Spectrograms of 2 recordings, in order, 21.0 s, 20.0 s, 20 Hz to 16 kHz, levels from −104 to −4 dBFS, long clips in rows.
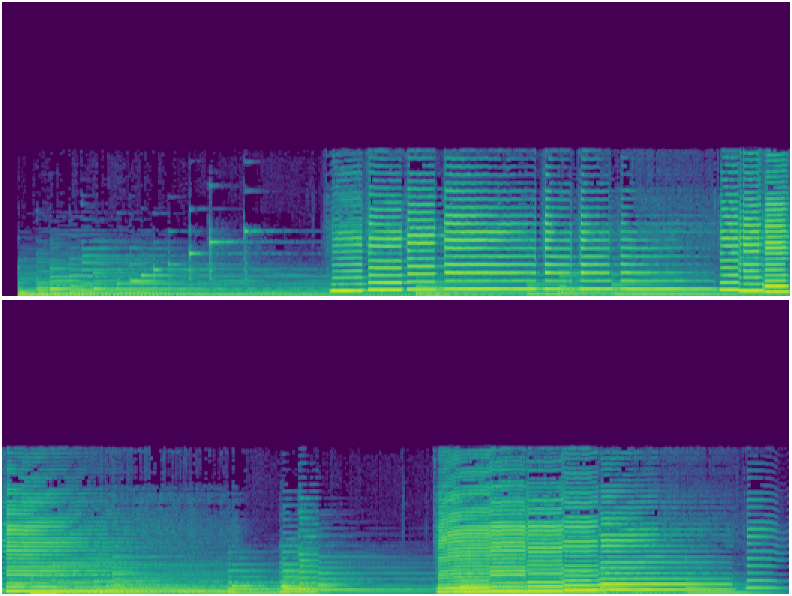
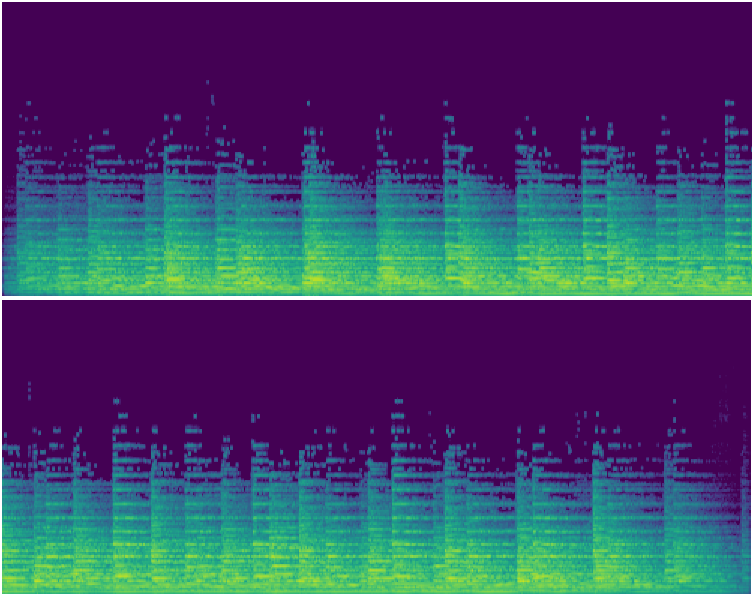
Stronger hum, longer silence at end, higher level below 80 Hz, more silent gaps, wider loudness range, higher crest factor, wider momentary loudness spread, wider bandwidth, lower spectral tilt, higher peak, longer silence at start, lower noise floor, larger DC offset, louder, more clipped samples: neither; about the same, 0.05 s vs 0.05 s; first, -34 dBFS vs -50 dBFS; neither; first, 9 LU vs 2 LU; about the same, 16 dB vs 18 dB; first, 17 LU vs 9 LU; second, 8.4 kHz vs 9.4 kHz; about the same, -5.5 dB/octave vs -5 dB/octave; about the same, 0 dBFS vs 0 dBFS; about the same, 0.2 s vs 0.2 s; about the same, -38 dBFS vs -40 dBFS; first, 0.4% vs under 0.1%; about the same, -17 LUFS vs -17 LUFS; neither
